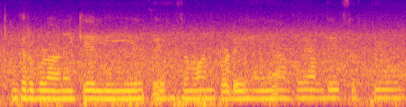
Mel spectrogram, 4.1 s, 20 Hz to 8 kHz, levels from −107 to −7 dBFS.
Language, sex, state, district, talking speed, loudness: Hindi, female, Haryana, Charkhi Dadri, 190 wpm, -17 LUFS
